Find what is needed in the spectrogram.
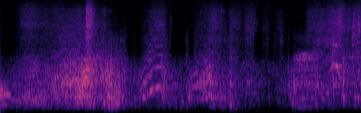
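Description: Zipper on a PISCIFUN fabric tackle backpack being pulled open along a pouch, in a few uneven pulls.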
